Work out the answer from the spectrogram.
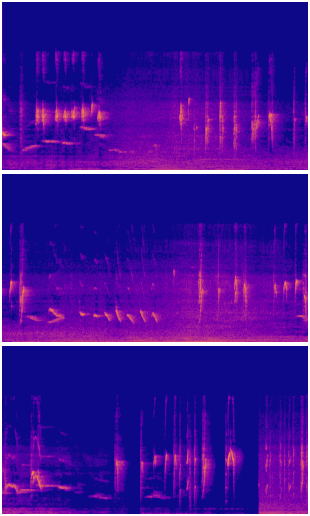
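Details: Olive-backed sunbird, training recording for inexperienced captive birds: long run of quick, high-pitched chirps and slurred whistles in irregular bursts, over a low rumbling background, briefly dropping to silence near the end.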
